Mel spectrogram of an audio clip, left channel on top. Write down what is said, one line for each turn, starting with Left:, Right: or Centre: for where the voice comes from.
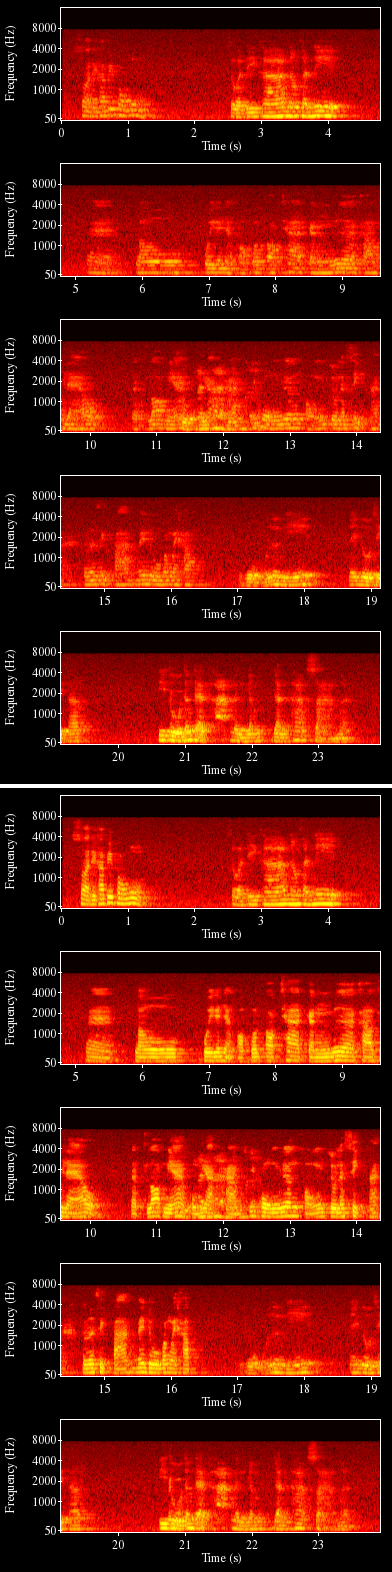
Right: สวัสดีครับพี่พงศ์
Left: สวัสดีครับน้องซันนี่
Right: อ่าเราคุยกันอย่างออกรถออกชาติกันเมื่อคราวที่แล้ว แต่รอบเนี้ยผมอยากถามพี่พงศ์เรื่องของจูราสสิกฮะจูราสสิกพาร์คได้ดูบ้างไหมครับ
Left: โหมันมากมันมากโอ้โหเรื่องนี้ได้ดูสิครับที่ดูตั้งแต่ภาคหนึ่งยันยันภาคสามอ่ะ
Right: เป็น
